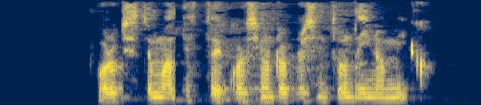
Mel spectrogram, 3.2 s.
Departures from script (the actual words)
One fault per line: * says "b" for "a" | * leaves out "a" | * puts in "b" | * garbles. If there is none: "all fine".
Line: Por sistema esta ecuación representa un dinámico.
all fine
